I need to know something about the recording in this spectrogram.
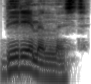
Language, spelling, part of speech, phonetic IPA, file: Russian, беременность, noun, [bʲɪˈrʲemʲɪn(ː)əsʲtʲ], Ru-беременность.ogg
- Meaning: 1. pregnancy 2. childbearing 3. gravidity, gestation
